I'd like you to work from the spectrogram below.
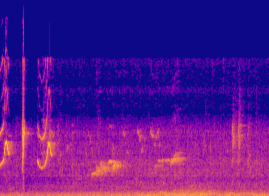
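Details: Brown-throated sunbird, a competition bird kept for contests, singing high, sharp chirps and twisting whistled notes in a quick burst, then softer thin trills, over a low background rumble.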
